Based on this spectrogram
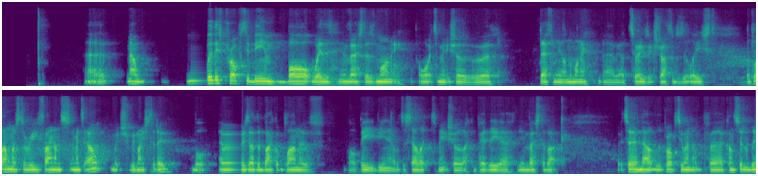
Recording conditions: video call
